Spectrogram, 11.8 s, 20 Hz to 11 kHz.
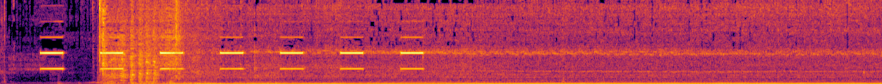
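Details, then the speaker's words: BMW E46 330i M54B30 after M50 intake swap, ICV delete, 76mm N52 throttle body on an adapter and Rally Road fuel rail, cold start: brief crank, dash chimes, then smooth even idle without hunting or surging; a suspected vacuum leak now seems fixed. "right now it's actually not bad at all this is the smoothest it has run see if it starts to bounce or not but I do think it had a vacuum leak before"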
